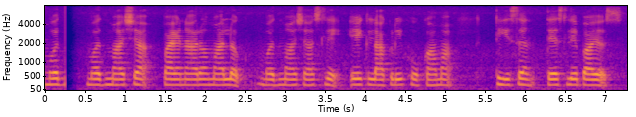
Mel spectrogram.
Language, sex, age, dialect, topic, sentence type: Marathi, female, 25-30, Northern Konkan, agriculture, statement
